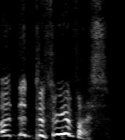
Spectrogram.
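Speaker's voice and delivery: high, loud stammering creature voice; stuttering high Kenku greeting; nervous bartender voice. Acted. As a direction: squeak it out like a jittery bird-man.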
